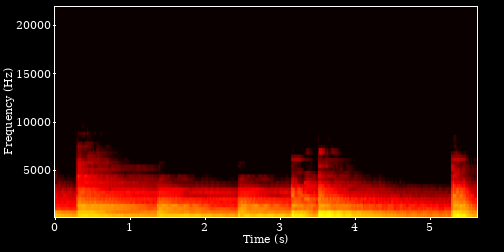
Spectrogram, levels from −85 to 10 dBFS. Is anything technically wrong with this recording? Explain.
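No, no technical faults.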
